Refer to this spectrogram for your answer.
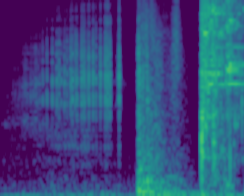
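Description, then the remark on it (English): Glass shatters as an arrow shot through the top of a window breaks it and embeds into the wall: a thin tinkling rattle, then a heavy crash at about one second, and a second bright, loud burst of breaking glass that rings on to the end. “Arrow breaks the window at top and embeds into the wall.”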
